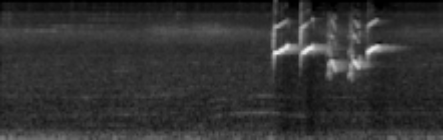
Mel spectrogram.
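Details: Cinereous tit (gelatik batu) in lively full song, meant to provoke other birds into answering: after two seconds of low background rumble, four sharp high whistled notes with quick upward and downward sweeps come in rapid succession.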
